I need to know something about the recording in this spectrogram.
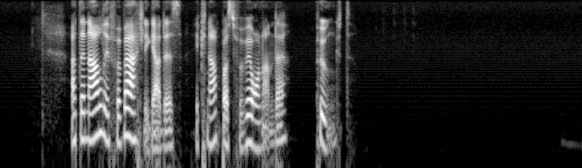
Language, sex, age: Swedish, female, 27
